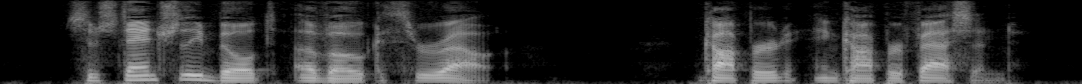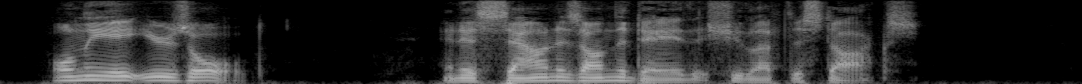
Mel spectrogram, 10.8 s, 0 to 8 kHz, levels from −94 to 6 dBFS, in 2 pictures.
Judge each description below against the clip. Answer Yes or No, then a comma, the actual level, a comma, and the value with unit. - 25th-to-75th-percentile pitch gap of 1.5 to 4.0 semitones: Yes, average, 3.7 semitones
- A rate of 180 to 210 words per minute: No, average, 140 wpm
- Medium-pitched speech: No, low, 110 Hz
